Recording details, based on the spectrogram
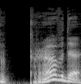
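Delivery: plain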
